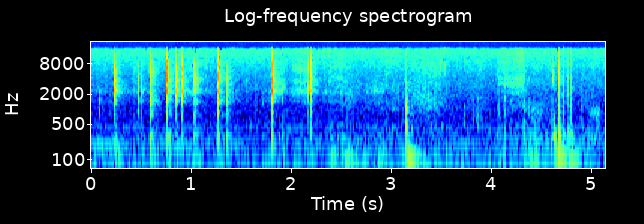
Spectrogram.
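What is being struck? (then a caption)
Plastic dental teeth model. Long acrylic nails tap and scratch on a hollow blue plastic dental teeth model, first half-open and then open, hitting both the plastic and the teeth. Sharp, dry clicks with bright ticks ring out against a quiet low background. Softer scraping passages sit between the taps.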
